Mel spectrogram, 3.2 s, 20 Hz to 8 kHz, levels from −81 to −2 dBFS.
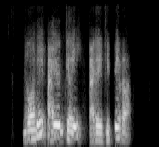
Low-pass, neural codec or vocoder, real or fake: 7.2 kHz; codec, 16 kHz, 0.5 kbps, FreqCodec, smaller model; fake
